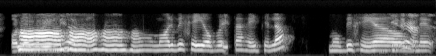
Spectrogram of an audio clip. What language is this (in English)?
Odia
